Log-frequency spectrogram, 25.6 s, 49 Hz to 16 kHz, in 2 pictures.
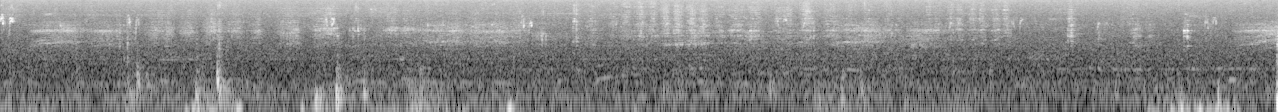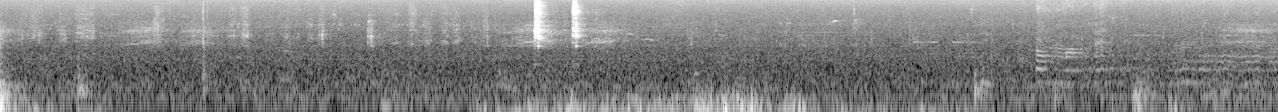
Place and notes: Puchen, Puchen, Rakousko - A morning in the campsite
A sunny July morning in the campsite in the Alps. Recorded with Zoom H2n.
Steiermark, Österreich, 24 July, 10:50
